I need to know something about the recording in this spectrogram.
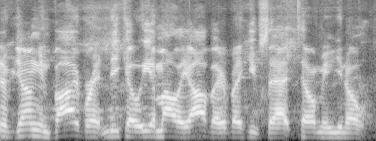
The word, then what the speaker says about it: Iamaleava: Iamaleava, Nico Iamaleava.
